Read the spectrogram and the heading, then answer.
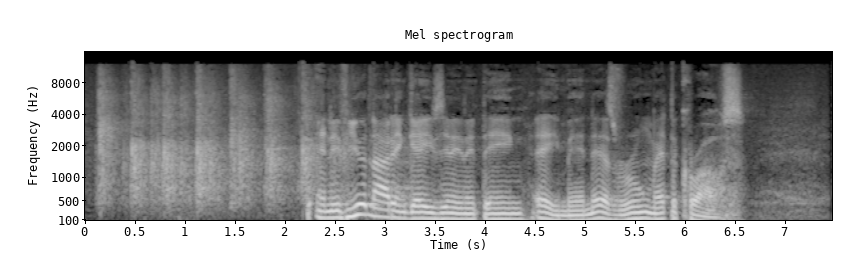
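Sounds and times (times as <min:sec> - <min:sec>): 
crowd clapping hands: 0:00.0 - 0:03.6
speech: 0:02.2 - 0:06.6.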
